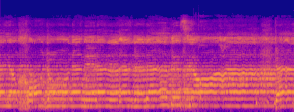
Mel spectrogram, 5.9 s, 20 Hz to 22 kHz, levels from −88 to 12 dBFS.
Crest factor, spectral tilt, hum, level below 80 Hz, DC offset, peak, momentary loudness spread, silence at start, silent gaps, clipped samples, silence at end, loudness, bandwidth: 12 dB; -1.5 dB/octave; none; -60 dBFS; under 0.1%; 0 dBFS; 2 LU; 0 s; none; under 0.1%; 0 s; -12 LUFS; 12 kHz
